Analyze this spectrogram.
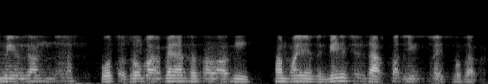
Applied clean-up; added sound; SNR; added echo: neural separator model SepFormer WHAMR!.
